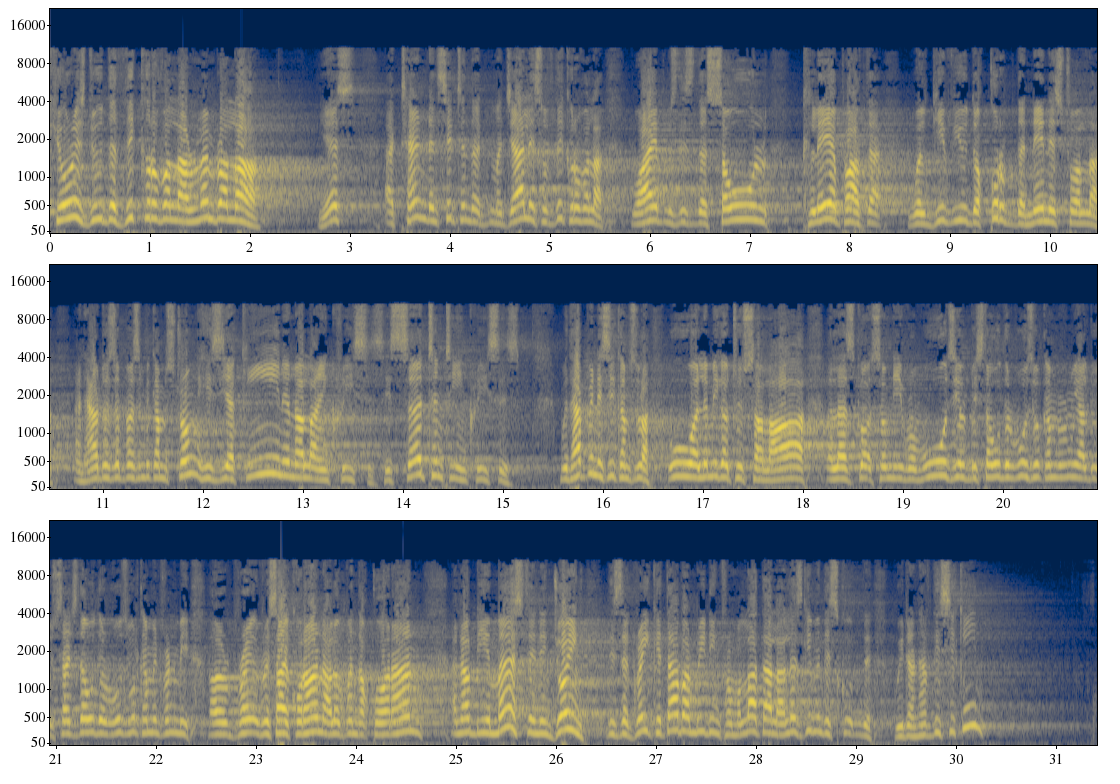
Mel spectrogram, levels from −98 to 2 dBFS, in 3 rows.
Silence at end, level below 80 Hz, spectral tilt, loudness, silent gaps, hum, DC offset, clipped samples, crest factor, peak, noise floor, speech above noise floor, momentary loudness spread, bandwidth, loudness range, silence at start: 0.85 s; -50 dBFS; -4 dB/octave; -15 LUFS; none; none; under 0.1%; under 0.1%; 14 dB; 0 dBFS; -50 dBFS; 36 dB; 12 LU; 11 kHz; 5 LU; 0 s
